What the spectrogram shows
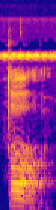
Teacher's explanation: huruf to lebih tebal daripada ta. Ujung lidah menyentuh gusi bagian atas.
